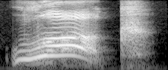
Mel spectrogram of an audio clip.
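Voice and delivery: very high, loud exclamation; amazed. Acted. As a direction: call out a thrilling discovery. Arthur discovers puppies.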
